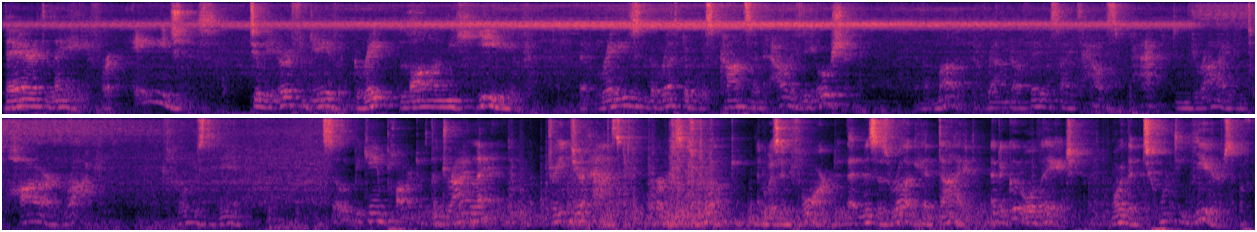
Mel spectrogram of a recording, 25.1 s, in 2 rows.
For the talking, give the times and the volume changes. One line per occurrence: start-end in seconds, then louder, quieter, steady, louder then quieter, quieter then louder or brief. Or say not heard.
0.0-25.0 quieter then louder.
